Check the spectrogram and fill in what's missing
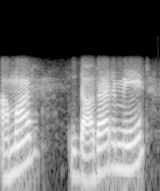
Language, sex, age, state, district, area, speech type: Bengali, male, 30-45, West Bengal, Paschim Bardhaman, urban, conversation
